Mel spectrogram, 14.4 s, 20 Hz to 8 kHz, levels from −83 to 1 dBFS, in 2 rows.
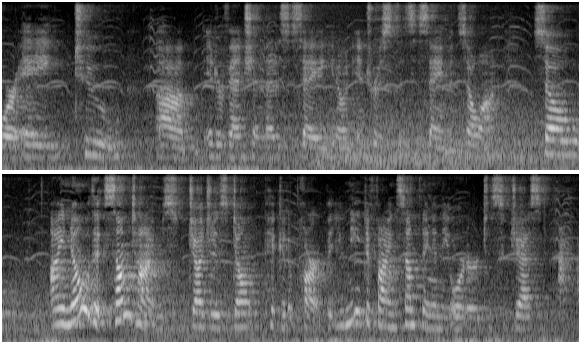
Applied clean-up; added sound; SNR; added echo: none; Ocean; 14 dB; reverberation time 1.0 s.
